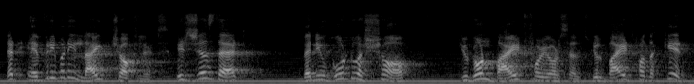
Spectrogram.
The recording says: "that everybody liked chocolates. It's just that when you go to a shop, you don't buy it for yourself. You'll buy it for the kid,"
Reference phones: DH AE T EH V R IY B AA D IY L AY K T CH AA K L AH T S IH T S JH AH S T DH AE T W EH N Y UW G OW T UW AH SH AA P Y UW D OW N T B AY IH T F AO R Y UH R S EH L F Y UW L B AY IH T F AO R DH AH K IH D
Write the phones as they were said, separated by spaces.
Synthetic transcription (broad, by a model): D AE T EH V R IY B AA D IY L AY K CH AA K L AH T S IH T S JH AH S T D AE T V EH N Y UW G OW T UW AH SH AA P Y UW D OW N T B AY IH T F AO R Y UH R S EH L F Y UW L B AY IH T F AO R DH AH K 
